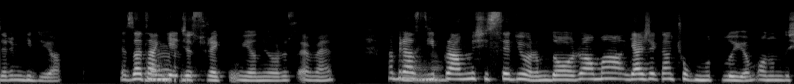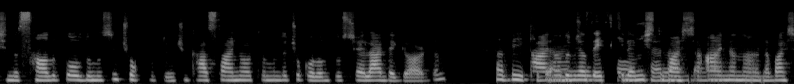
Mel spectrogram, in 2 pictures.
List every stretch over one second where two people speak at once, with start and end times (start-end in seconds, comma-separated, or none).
13.2-15.2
